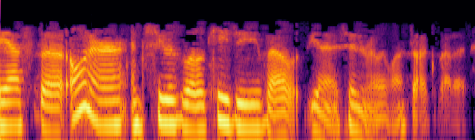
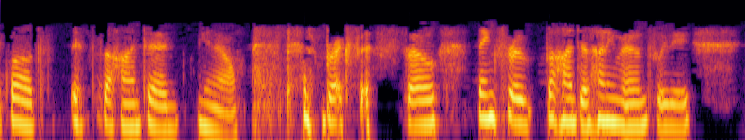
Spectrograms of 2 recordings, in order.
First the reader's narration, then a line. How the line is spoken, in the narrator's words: he was laughing because he's like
